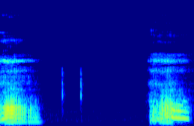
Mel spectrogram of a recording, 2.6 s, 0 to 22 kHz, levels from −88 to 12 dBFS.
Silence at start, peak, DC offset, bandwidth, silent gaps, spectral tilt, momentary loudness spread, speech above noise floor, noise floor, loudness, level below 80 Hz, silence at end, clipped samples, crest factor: 0 s; -14 dBFS; under 0.1%; 15 kHz; none; -7 dB/octave; 15 LU; 53 dB; -86 dBFS; -35 LUFS; -72 dBFS; 0.05 s; under 0.1%; 22 dB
